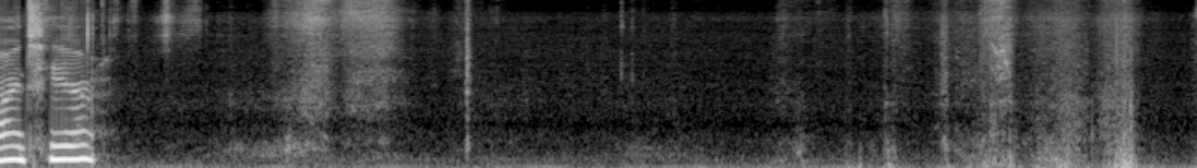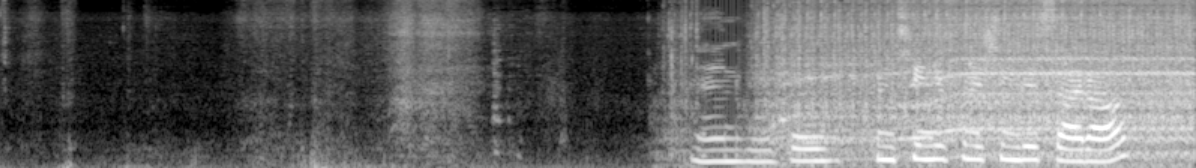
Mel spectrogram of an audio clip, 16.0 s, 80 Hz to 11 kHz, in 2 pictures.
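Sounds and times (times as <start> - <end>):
fabric rustling and rubbing: 0.9 - 12.2.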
